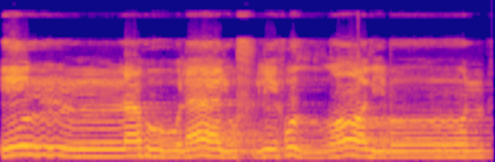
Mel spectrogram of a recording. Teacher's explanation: ضا حروف مستعلیہ میں سے ہے، پر پڑھیں گے، کھڑا زبر ہے جو الف مدہ کی طرح ہوتا ہے۔ نون میں وقف کریں گے تو نون کا زبر سکون سے بدل جائے گا اور اس سے پہلے واو مدہ ہے تو مد عارض وقفی ہوگا تو اس طرح سے پڑھیں گے۔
